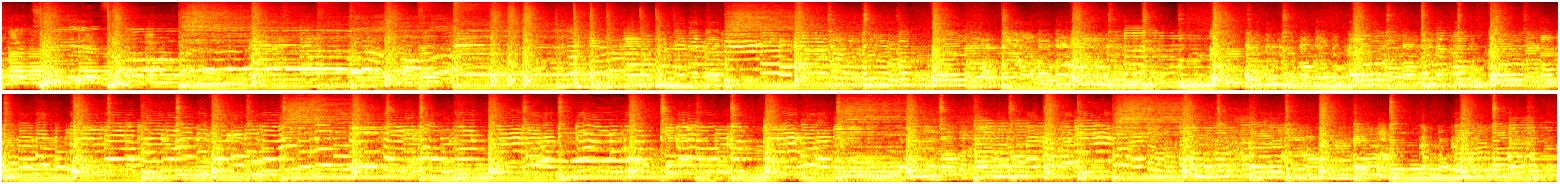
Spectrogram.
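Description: Live blues band playing: an archtop electric guitar, an electric bass and a drum kit keep a steady beat, with a woman singing.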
